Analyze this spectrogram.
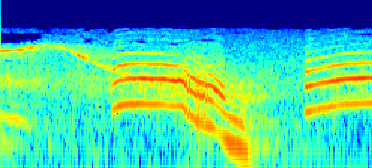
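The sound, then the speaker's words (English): Several overlapping elephant trumpeting calls from a herd of elephants in Let's Pretend, loud and likely voiced by people imitating them: a long swooping blare, a burst of layered calls sliding downward, then another sustained trumpet. “I vote for a whole herd of elephants.”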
